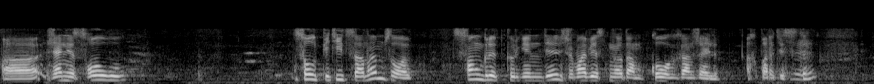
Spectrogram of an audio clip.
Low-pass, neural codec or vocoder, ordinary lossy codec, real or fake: 5.4 kHz; vocoder, 22.05 kHz, 80 mel bands, Vocos; AAC, 48 kbps; fake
